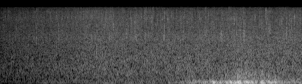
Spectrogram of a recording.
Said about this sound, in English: With the onset of winter, the rain came down in sheets. It was refreshing at first, but soon the fields and paths turned to mud beneath us.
